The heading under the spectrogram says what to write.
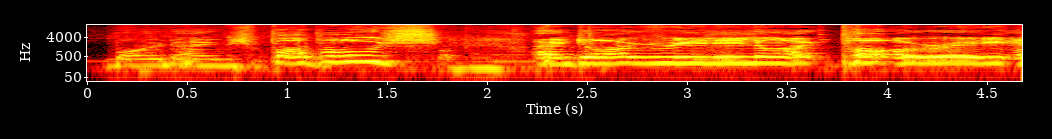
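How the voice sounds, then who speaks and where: A man puts on a raspy character voice at an extremely high pitch. He goes at a fairly slow pace. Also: fairly even intonation. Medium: actual play.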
